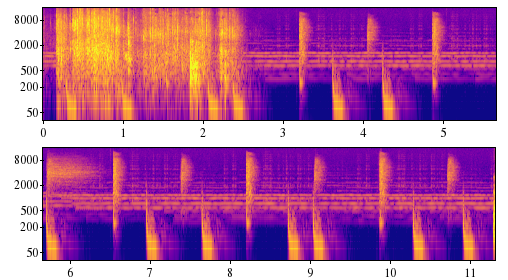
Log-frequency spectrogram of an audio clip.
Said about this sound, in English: Let's get the plastic bags and all that stuff out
